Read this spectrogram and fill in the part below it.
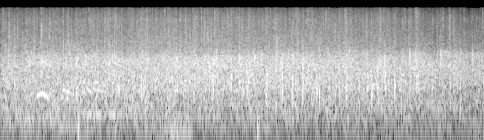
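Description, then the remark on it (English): An audience claps steadily for several seconds, a dense, even wash of many hands with a crisp, crackling texture and no break in the applause. “I'd love for you to clap at that.”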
